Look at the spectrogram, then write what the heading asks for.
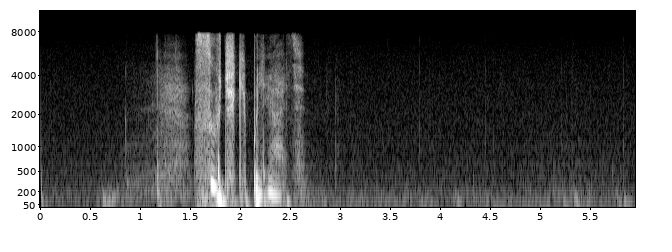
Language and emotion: Russian, angry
